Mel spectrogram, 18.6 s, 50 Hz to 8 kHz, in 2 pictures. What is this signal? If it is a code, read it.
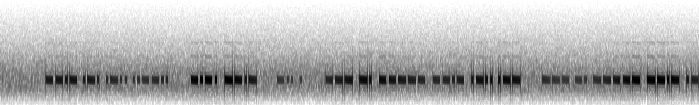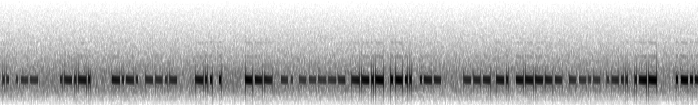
Morse code, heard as a keyed tone, hand-sent with a paddle, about 40 wpm, 760 Hz, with radio static, fading and a narrow filter. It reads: QRL? CQ DE ON0QLW ON0QLW <AR> CQ DE ON0QLW ON0QLW …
